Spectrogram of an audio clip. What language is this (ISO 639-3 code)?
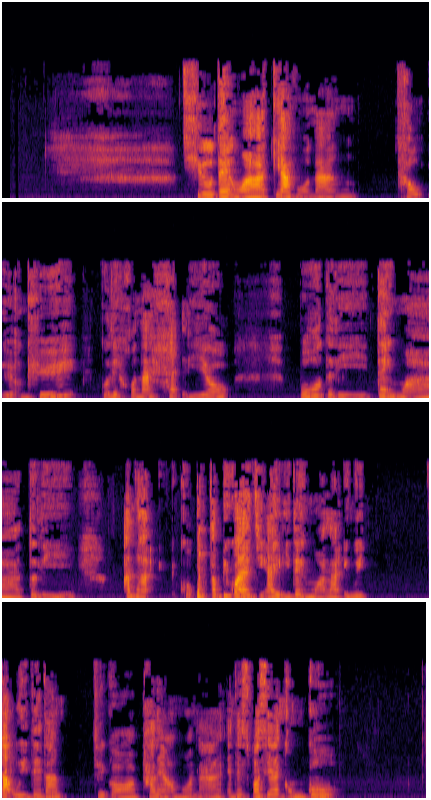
cpx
